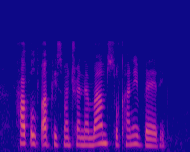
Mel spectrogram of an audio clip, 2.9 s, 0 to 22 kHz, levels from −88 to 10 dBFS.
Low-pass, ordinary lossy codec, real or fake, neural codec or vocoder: 7.2 kHz; Opus, 64 kbps; fake; codec, 16 kHz, 4 kbps, FunCodec, trained on LibriTTS, 50 frames a second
